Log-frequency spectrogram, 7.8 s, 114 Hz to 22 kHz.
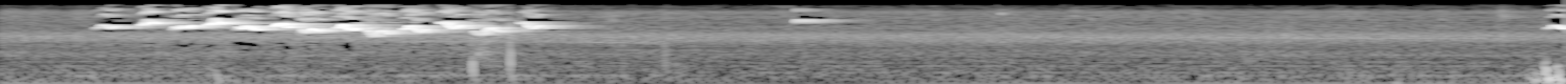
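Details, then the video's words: Ultramarine grosbeak male courting a female, 2 June 2022: a quick, loud warbled phrase of slurred descending notes lasting over two seconds, then quiet with a single faint chirp and a few soft knocks. "azulão cheriff aprontando fêmea"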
